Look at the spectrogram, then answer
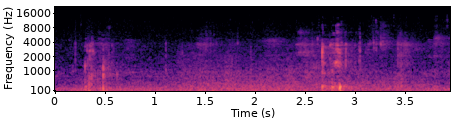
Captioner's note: swallows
